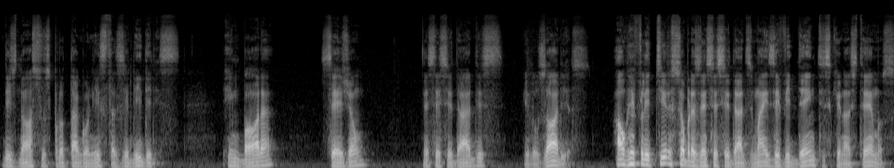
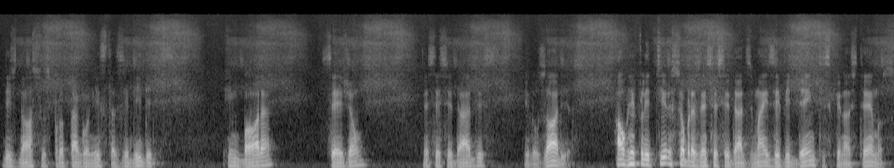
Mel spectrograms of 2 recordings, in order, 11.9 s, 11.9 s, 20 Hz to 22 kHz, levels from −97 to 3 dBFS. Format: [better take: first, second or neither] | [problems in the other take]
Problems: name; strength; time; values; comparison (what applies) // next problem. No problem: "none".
first | hiss; noticeable; throughout; 15 dB below the speech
